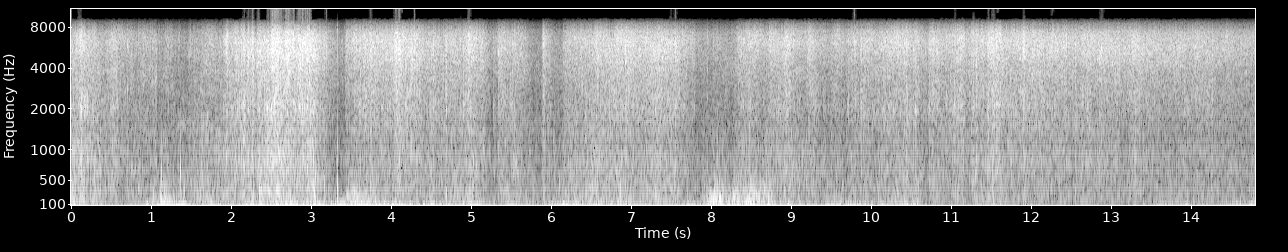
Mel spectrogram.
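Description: Snowboard sliding and carving over choppy snow, a steady hiss with wind buffeting the microphone, loudest about two to three seconds in.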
